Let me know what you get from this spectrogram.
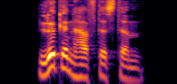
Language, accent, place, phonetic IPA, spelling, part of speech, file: German, Germany, Berlin, [ˈlʏkn̩haftəstəm], lückenhaftestem, adjective, De-lückenhaftestem.ogg
- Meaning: strong dative masculine/neuter singular superlative degree of lückenhaft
